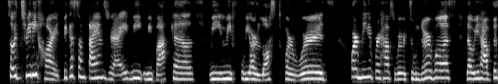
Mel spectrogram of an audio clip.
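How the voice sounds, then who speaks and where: Speaking at a fairly slow pace, a woman with a Filipino accent uses a fairly high pitch and ordinary pitch variation. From Philippines. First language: Tagalog. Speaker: webinar host. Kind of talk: live interview. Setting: online live stream.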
